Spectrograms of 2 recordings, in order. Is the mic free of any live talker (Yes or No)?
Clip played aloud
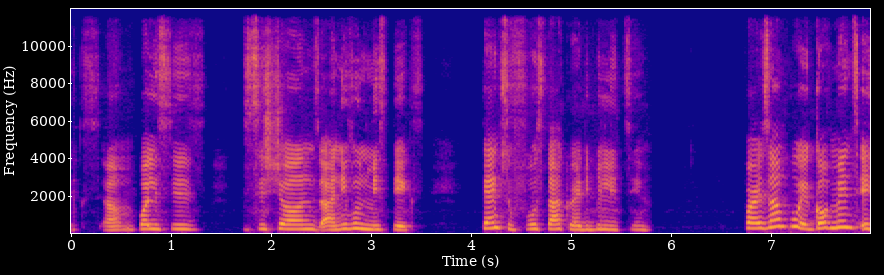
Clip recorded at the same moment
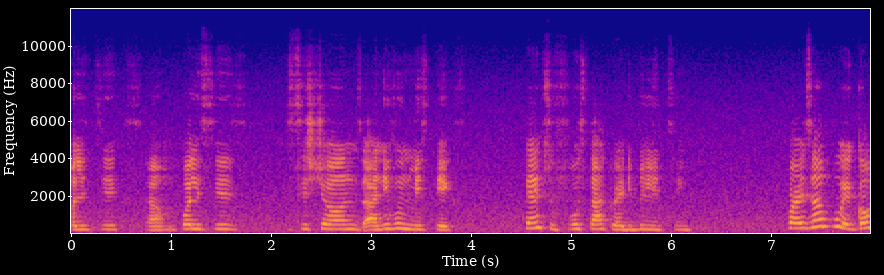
Yes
